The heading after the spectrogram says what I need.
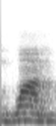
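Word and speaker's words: one: আচ্ছা, আরবি হ্যাঁ, টুটা হচ্ছে ধরো ও এন ই, ওয়ান, কিন্তু উচ্চারণটা কি আসতেছে ওয়া, ওয়া, ডাব্লিউ আসতেছে, ডাব্লিউ তো আর ভাওয়েল না, ডাব্লিউ তো হচ্ছে কনসোনেন্ট, তাই না?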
